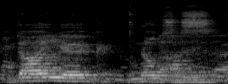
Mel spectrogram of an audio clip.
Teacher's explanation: so you must pronounce the G and then the N separately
